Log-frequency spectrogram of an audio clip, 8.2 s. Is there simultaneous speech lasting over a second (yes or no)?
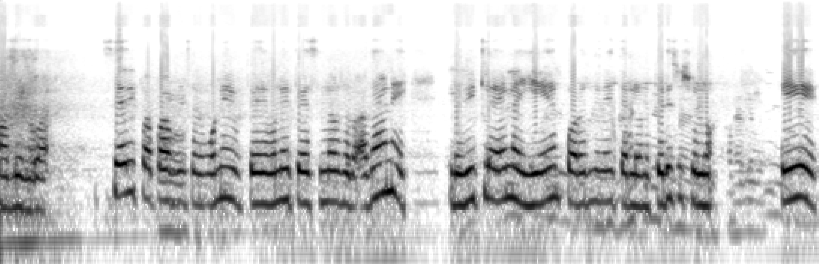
yes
